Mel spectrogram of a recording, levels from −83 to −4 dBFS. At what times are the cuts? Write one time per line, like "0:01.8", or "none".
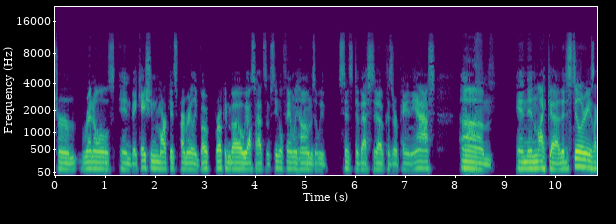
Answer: none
